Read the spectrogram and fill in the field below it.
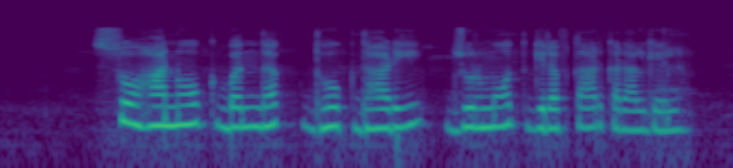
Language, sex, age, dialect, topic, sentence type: Magahi, female, 18-24, Northeastern/Surjapuri, banking, statement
